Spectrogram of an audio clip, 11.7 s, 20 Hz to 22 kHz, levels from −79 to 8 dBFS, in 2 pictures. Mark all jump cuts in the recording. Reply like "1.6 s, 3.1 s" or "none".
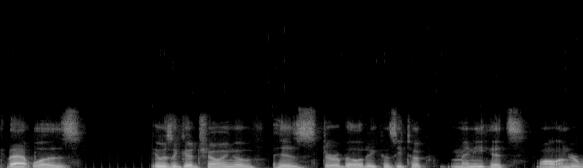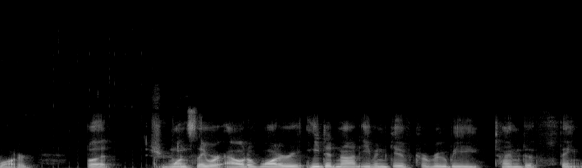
none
